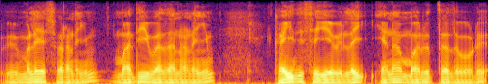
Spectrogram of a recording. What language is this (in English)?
Tamil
